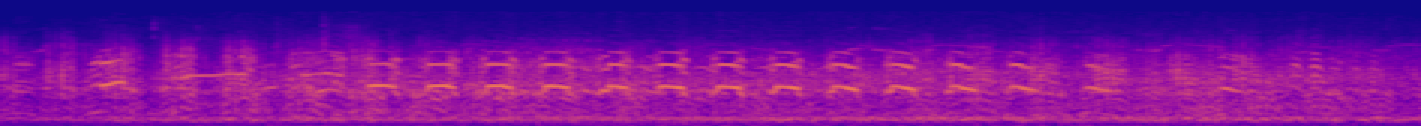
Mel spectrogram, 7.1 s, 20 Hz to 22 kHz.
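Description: A huge gannet colony of more than 100,000 birds packed onto a rock calls nonstop, with dense overlapping harsh cries pulsing in a steady rhythm against a constant roar of the crowd.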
